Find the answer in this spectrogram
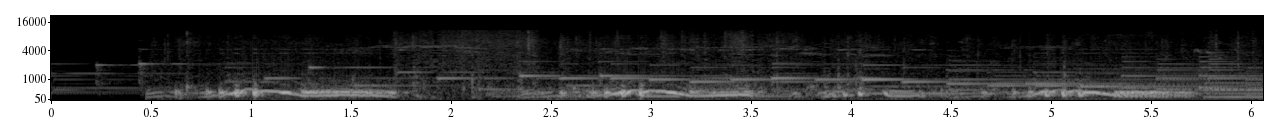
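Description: Rock pigeon cooing: three low, rolling coos that waver up and down in pitch, the first starting about half a second in. Background music with held notes plays underneath.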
